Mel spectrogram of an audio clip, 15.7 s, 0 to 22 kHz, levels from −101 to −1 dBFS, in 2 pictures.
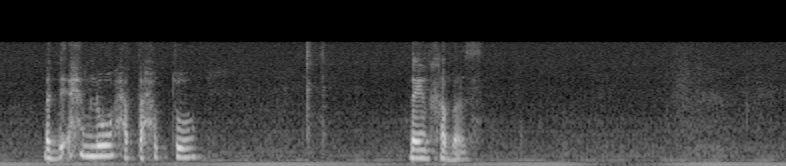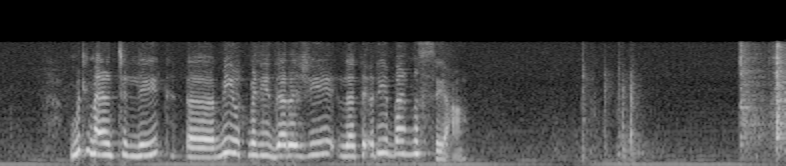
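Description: No faults are audible; the audio has passed through a call path whose wideband codec leaves nothing above 8 kHz, consistent with G.722 at 64 kbps.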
